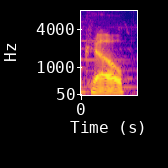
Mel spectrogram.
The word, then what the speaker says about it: Quell: you pronounce her name I think it's Cal Cal its qu e ll so I wasn't sure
